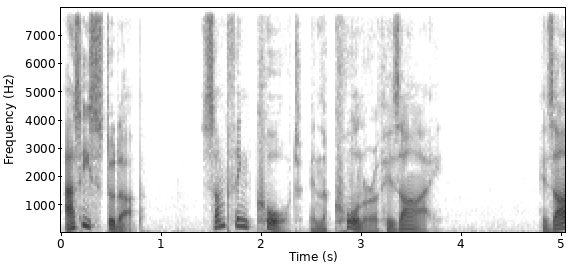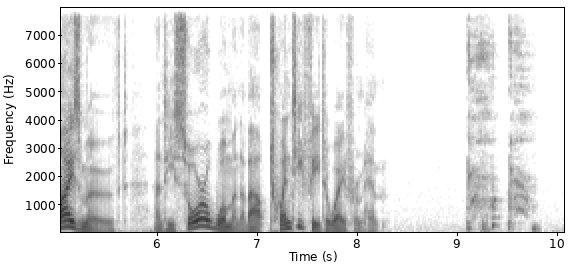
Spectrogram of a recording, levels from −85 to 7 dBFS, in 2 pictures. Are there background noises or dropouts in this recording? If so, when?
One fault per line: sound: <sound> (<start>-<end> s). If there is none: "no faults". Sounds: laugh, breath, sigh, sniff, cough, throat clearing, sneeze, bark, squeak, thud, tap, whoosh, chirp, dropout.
sound: cough (9.1-9.8 s)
